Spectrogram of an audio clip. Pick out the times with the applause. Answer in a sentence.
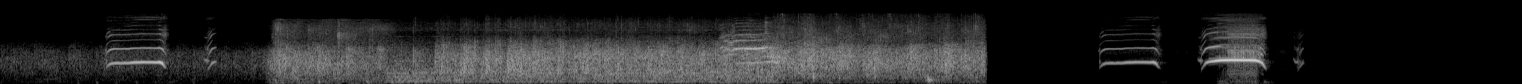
The applause can be heard from 0.0 to 9.9 s.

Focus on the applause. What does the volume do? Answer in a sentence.
The loudness of the applause goes up.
